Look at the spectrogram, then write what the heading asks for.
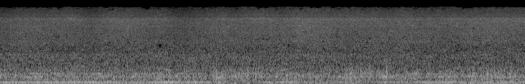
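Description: Steady hiss over a low, even hum, heard from inside a slowly rolling passenger train.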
